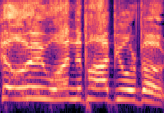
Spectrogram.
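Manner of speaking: mock very high, yelled, shouted rant. Retelling a man interviewed on the street: imitating a man yelling. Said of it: "yelling, and he's going".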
